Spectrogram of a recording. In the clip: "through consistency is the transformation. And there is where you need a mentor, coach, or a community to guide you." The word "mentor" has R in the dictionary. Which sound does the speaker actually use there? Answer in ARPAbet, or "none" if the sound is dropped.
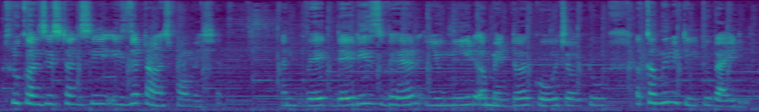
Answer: L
